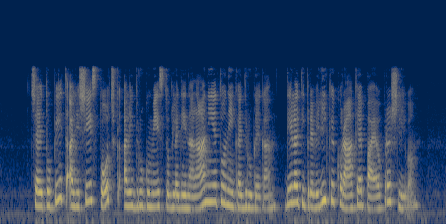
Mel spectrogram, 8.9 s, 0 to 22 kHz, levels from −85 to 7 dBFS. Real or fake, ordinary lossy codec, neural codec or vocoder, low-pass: real; none; none; 7.2 kHz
